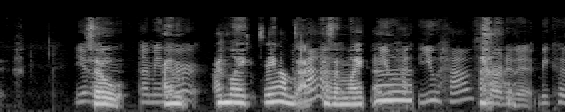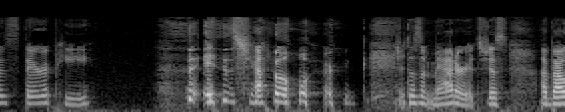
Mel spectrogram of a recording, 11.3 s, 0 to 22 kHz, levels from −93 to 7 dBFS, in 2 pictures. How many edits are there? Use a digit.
2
